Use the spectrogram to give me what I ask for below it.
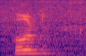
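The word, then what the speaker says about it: could: Wrong, W silent है, night H silent है, high G silent है, डाउट B साइलेंट होगा, कुड L साइलेंट होगा, वाक L साइलेंट होगा।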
